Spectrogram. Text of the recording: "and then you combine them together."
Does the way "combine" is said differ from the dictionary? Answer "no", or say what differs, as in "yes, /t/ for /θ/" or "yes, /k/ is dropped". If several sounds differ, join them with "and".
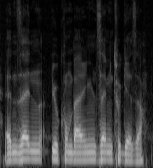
no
